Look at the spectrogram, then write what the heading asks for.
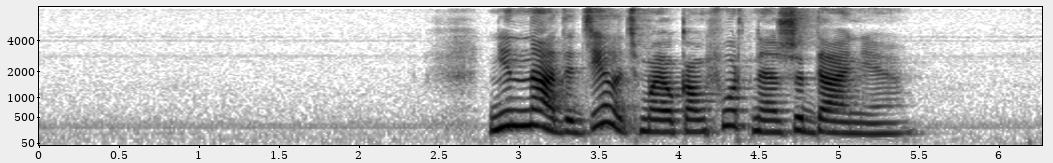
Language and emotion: Russian, angry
